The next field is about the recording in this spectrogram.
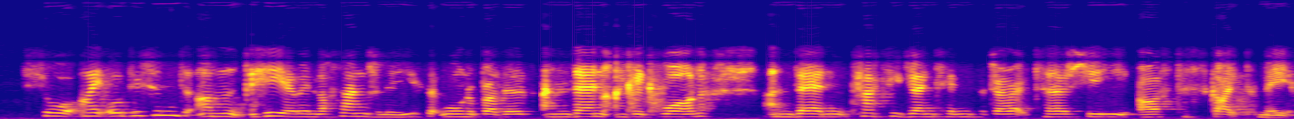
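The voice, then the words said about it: British accent. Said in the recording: “you have a fab, eternal British accent”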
